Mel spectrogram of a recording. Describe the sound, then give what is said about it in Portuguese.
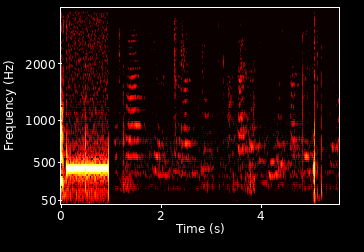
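A steady telephone line tone sounds while a hospital call is transferred: a single loud, level tone holds for about one second, then cuts off and gives way to faint, quieter sounds and voices. “Só um momento que eu vou transferir a ligação, tá bom?”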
